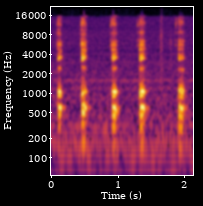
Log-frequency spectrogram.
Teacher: aleph was just kind of like a stop in your throat, like that was an aleph.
